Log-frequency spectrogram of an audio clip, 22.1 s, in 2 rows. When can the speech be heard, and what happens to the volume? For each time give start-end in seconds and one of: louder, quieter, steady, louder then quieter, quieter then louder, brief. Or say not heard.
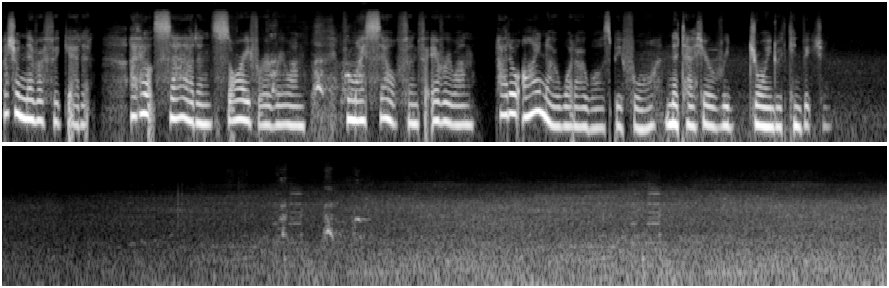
0.0-10.3 steady.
